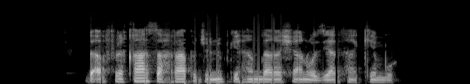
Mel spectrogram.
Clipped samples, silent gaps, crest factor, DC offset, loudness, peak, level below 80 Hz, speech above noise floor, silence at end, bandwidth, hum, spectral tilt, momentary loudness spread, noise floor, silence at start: under 0.1%; none; 22 dB; under 0.1%; -22 LUFS; -2 dBFS; -52 dBFS; 63 dB; 0.75 s; 10.5 kHz; none; -6 dB/octave; 9 LU; -85 dBFS; 0.85 s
